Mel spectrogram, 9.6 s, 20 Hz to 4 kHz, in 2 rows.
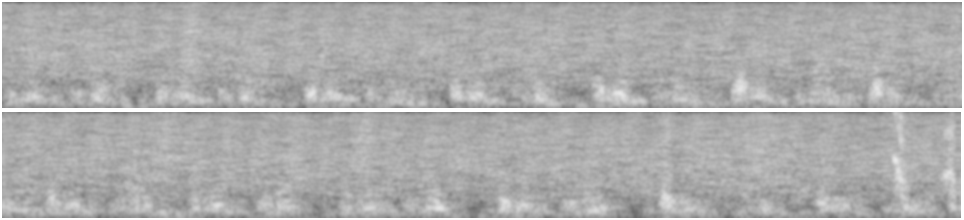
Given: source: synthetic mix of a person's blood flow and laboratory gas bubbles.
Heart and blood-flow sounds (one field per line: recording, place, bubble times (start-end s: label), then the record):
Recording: Doppler ultrasound of blood flow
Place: precordium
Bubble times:
9.25-9.42 s: bubbles
9.50-9.60 s: bubbles
From the record:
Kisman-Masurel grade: 212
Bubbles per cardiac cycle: several, 3 to 8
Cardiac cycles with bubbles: 1 to 10%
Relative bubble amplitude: moderate (0.250 to 0.450)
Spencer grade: 1 (occasional bubble signal discernible with the cardiac motion signal, with majority of cardiac periods free of bubbles)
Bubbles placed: anywhere in the cardiac cycle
